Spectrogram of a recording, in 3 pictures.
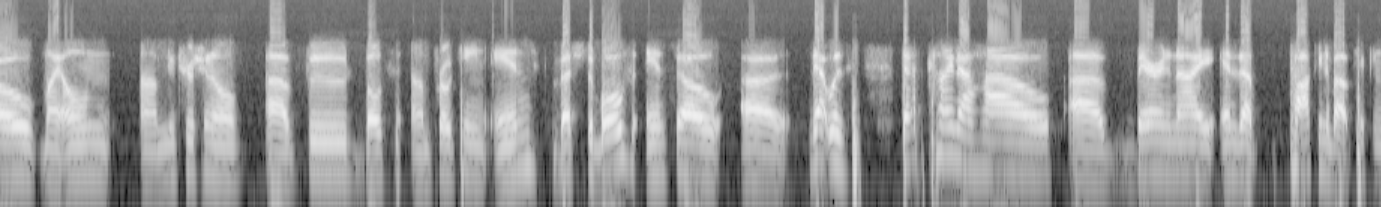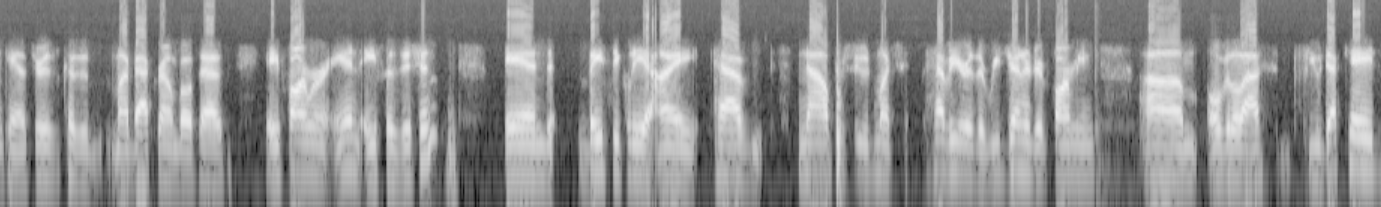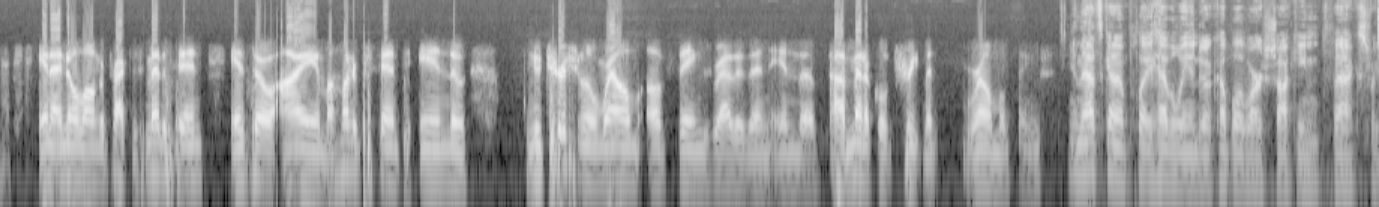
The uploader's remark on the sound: Over the phone from outside Austin, TX.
